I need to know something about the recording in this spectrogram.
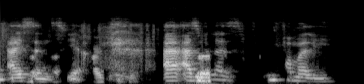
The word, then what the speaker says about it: ISANS: Is that the correct pronunciation? ISANS, yeah.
